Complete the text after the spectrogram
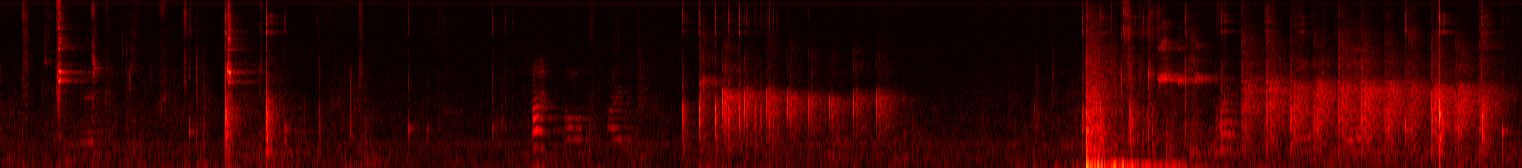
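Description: A table tennis ball clicks sharply off paddles and the table.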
